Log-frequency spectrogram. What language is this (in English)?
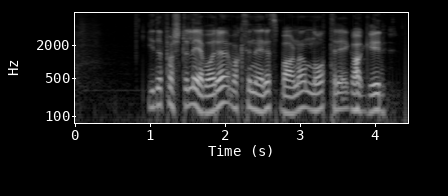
Norwegian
